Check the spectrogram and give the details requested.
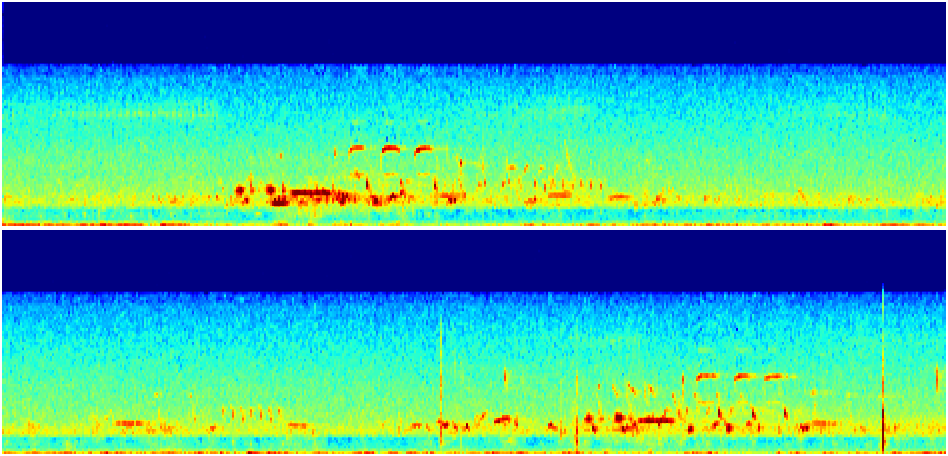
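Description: A bird singing in two bouts of quick, varied high chirps, about two seconds in and again about fourteen seconds in, over a faint steady low hum. A single sharp click near the end.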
